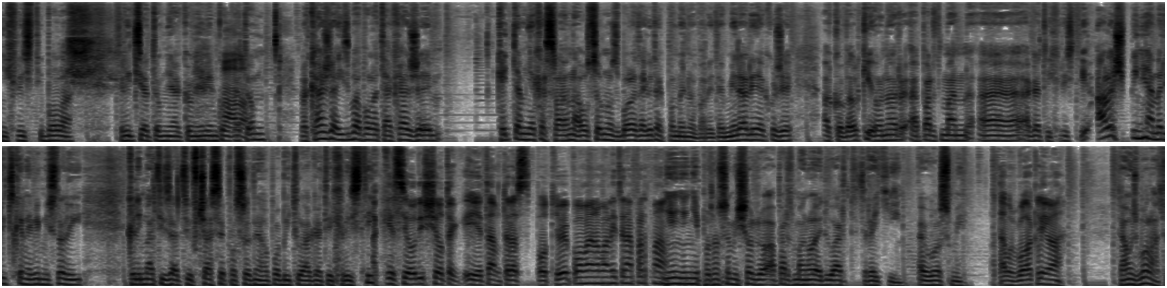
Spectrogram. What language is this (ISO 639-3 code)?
slk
